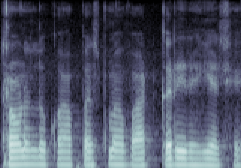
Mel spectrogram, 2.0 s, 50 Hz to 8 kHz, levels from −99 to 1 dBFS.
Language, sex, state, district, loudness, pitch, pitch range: Gujarati, male, Gujarat, Navsari, -20 LUFS, 115 Hz, 115-120 Hz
